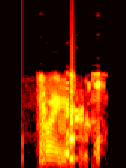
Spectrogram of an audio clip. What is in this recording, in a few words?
Police Northwest District Tac 1; Raleigh; wake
